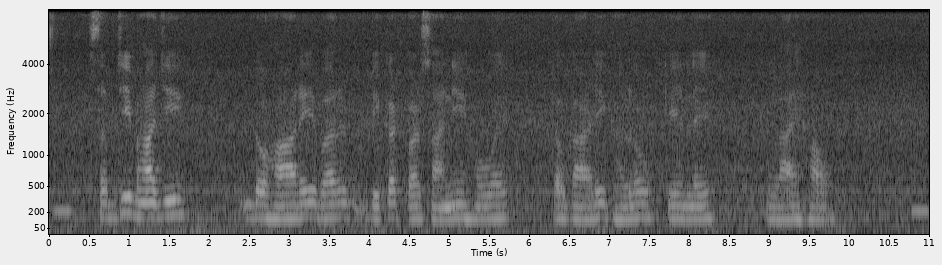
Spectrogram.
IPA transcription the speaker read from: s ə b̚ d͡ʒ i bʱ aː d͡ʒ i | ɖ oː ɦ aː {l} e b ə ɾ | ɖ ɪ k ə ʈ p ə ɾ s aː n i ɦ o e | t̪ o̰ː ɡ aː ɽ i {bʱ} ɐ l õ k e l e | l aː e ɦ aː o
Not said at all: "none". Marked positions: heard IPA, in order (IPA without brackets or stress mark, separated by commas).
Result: ɾ, ɡʱ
